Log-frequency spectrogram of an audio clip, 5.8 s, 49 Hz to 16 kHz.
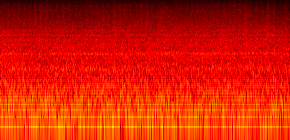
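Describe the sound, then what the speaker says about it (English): A long freight train rolls past on a Cane Creek line in Train Sim World 2, a dense, steady rumble of wheels and wagons that stays loud and close for the whole stretch. "And there's the end of that train."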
